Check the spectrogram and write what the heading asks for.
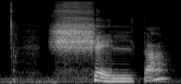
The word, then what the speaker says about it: scelta: And it's pronounced pretty much like cash, this sh sound, okay?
